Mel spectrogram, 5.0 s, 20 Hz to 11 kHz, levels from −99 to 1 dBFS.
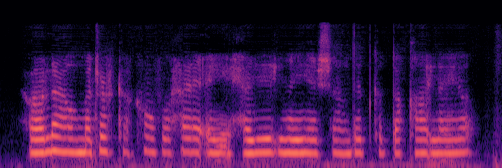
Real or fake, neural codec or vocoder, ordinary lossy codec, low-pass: fake; codec, 16 kHz, 1.1 kbps, Voila-Tokenizer; none; 7.2 kHz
